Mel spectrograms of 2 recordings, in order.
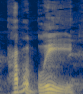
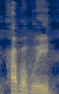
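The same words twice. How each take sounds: First: It is said with a special, marked tune. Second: It is said with a plain, ordinary tune. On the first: It seems likely, but neither person is certain. "when you say probably, it means something like, I agree that it seems likely" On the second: The speaker thinks it is likely. "You could say probably"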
